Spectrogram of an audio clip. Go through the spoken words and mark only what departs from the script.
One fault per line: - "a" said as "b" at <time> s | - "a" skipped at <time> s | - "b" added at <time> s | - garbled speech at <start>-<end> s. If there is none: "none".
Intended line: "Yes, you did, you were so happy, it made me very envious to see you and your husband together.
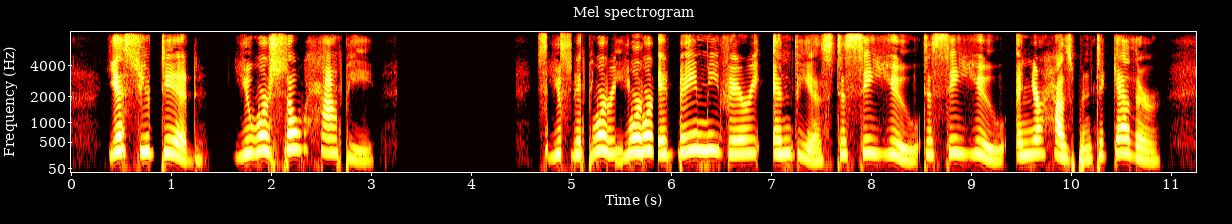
- garbled speech at 4.7-5.8 s
- "to see you" added at 8.5 s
